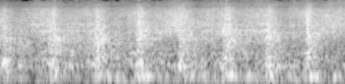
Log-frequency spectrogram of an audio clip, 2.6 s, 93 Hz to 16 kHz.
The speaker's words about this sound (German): Am 2. März 1948 endlich kommt der erste Zug mit Kisten auf dem Oranienbaumer Bahnhof an.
